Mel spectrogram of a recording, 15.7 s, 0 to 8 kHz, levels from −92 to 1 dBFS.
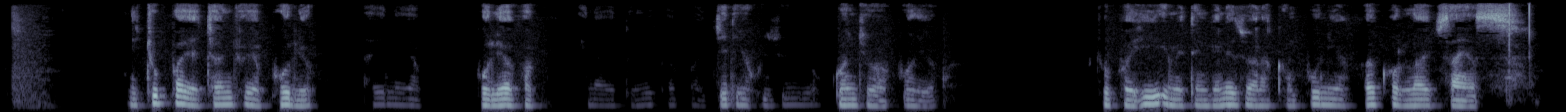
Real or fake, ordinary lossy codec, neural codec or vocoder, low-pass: real; MP3, 48 kbps; none; 7.2 kHz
